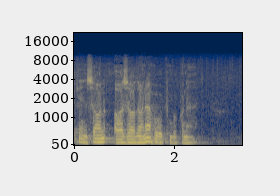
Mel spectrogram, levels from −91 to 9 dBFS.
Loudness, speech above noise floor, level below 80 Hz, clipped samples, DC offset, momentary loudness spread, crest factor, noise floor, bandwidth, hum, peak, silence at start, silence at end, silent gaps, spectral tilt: -17 LUFS; 31 dB; -54 dBFS; under 0.1%; under 0.1%; 10 LU; 16 dB; -48 dBFS; 9.4 kHz; none; -2 dBFS; 0 s; 0.9 s; none; -6.5 dB/octave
